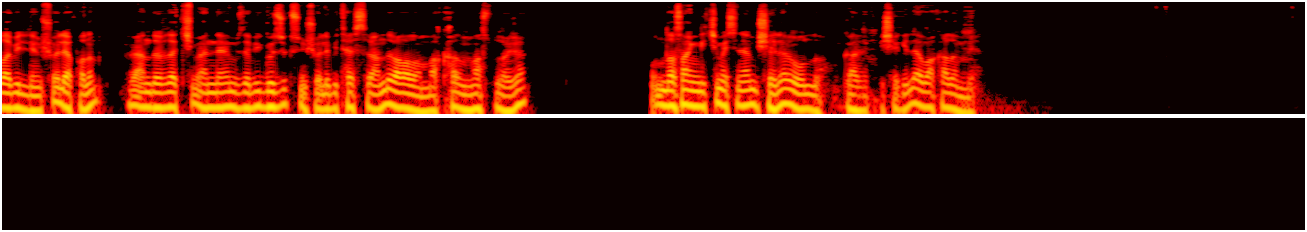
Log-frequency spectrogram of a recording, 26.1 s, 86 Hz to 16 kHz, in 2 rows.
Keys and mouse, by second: 0.7 click, 1.3 n, 2.3-3.4 drag.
